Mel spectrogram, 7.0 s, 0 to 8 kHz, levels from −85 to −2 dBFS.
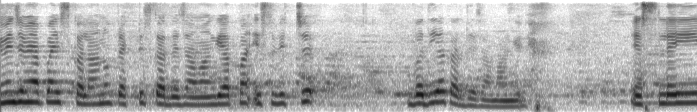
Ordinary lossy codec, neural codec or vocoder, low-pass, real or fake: none; none; 7.2 kHz; real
